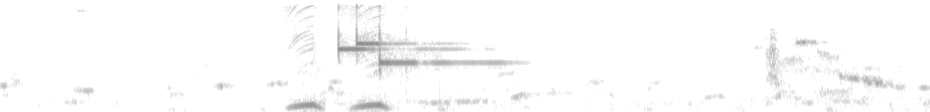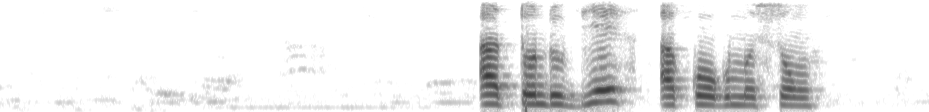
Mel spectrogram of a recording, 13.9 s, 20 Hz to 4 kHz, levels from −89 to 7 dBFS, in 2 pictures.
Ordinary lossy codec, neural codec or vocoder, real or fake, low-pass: Opus, 24 kbps; none; real; 3.6 kHz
